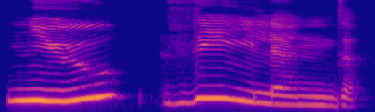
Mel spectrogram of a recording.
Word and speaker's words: New Zealand: In English, Nouvelle-Zélande se dit New Zealand et se prononce New Zealand en étirant le son I.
